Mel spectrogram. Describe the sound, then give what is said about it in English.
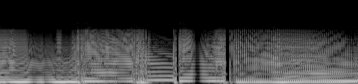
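A fuzz pedal with gain and overload set close together gives a thick, heavily distorted guitar tone that swells and wobbles, then sucks out into brief dropouts before settling into a sustained, buzzing note. “So like when you have the gain and the overload at like that distance, that's when you get that sucking sound.”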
